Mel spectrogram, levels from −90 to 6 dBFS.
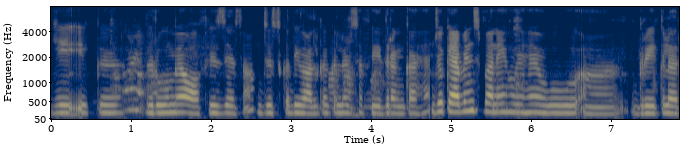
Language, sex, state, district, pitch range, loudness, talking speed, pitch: Hindi, female, Chhattisgarh, Bilaspur, 190-210 Hz, -33 LUFS, 185 wpm, 200 Hz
